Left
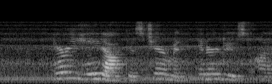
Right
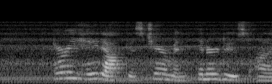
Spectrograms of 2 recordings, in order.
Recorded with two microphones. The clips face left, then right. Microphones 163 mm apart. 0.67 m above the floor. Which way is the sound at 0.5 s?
5° right (ahead or behind).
